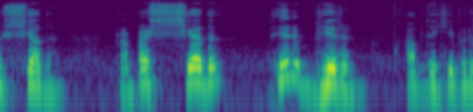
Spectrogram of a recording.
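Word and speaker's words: प्रपश्यद्भिः: श्यद, शौ के संग यो है तो श्यद, प्रपश्यद, फिर भिर, आप देखिए, फिर उसके बाद भिर निकालेंगे, फिर जनार्दन कहेंगे।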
